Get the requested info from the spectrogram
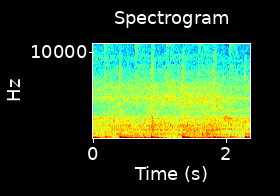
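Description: Handheld hair dryer running steadily, blowing on long hair, over background music with a pulsing bass beat.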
